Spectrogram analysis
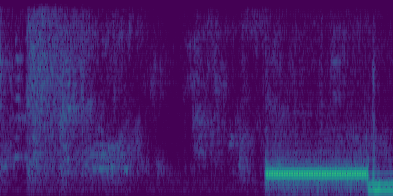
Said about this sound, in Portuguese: Tá chamando.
